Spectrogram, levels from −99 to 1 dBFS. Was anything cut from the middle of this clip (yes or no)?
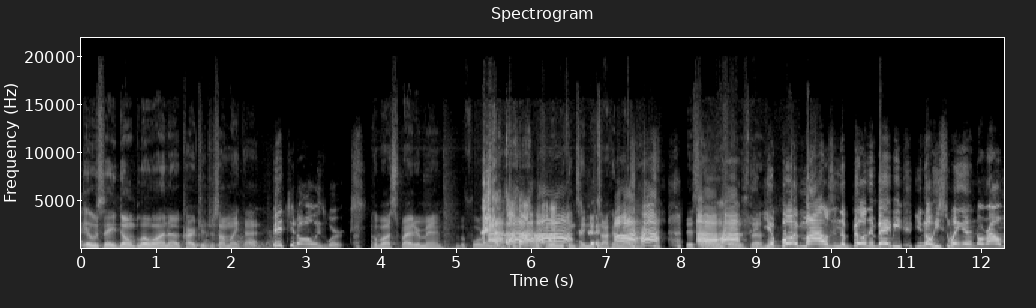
yes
